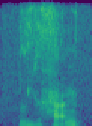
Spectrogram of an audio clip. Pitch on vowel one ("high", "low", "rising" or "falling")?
low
